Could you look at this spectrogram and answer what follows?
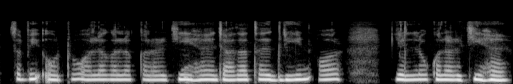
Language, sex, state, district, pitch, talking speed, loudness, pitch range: Hindi, female, Jharkhand, Deoghar, 220 Hz, 165 wpm, -11 LUFS, 210-225 Hz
